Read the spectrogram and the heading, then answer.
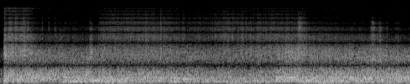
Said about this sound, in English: Oh, there's the explosion. It's just gone. Something is gone. Huge fireball, great big black plume of smoke rising up now.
